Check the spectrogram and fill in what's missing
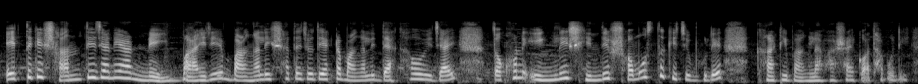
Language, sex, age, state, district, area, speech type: Bengali, female, 18-30, West Bengal, Dakshin Dinajpur, urban, spontaneous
